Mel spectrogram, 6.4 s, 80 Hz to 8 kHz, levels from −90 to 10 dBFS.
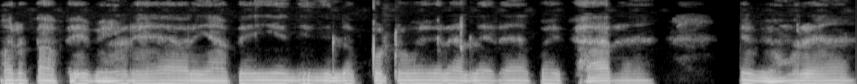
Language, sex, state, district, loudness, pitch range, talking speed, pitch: Hindi, male, Bihar, Araria, -16 LUFS, 110-115 Hz, 185 wpm, 110 Hz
